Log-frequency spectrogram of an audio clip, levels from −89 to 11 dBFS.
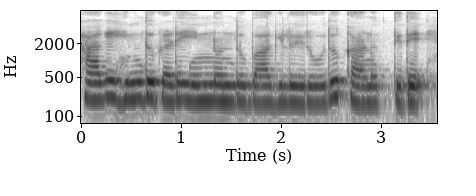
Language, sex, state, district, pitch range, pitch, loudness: Kannada, female, Karnataka, Bangalore, 175-205 Hz, 185 Hz, -16 LUFS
